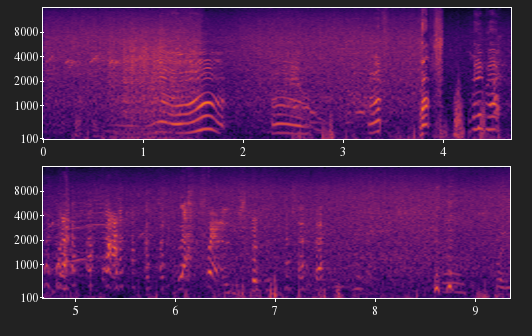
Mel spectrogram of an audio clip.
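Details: Male pygmy goat at Ouchiyama Zoo going wild as a particular person stands nearby, giving a loud wobbling, vibrato bleat near the start, then shorter rough calls amid people talking and background clatter.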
